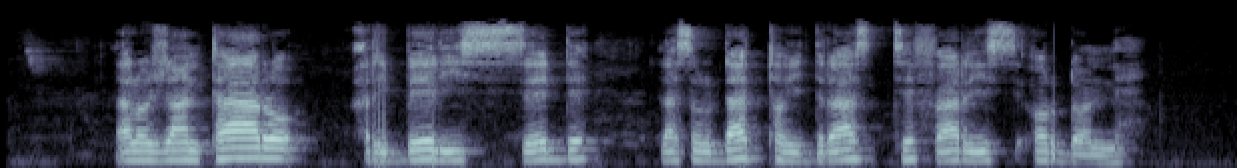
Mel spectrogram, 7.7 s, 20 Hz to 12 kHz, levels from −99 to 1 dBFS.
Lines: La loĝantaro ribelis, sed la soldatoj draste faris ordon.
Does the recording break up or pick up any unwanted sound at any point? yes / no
no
